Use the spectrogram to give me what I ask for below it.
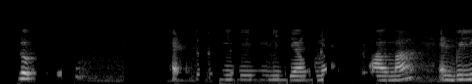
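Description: Speech recorded through a call's microphone path, with nothing above 8 kHz, and marred by echo-canceller behaviour in three forms. Speech suppressed in double talk occurs at 0.13–0.83 s, 1.78–1.9 s and 2.11–3.91 s. The talker's level sinks by around 40 dB in the first and last spans, with roughly half a second and about a second of the sound affected, and by only about 10 dB in the brief middle dip. In each case the likely cause is the canceller failing to tell the local talker from loudspeaker echo while both sides spoke, so it attenuated everything. Background gated by the echo canceller shows up at 1.26–1.5 s. The room sound is pulled down hard, by about 39 dB over roughly 200 ms, because the canceller clamped the microphone while the far end was playing and then released it. The other side's voice leaking through appears at 1.95–2.12 s, about 15 dB below the talker, and again at 3.61–3.66 s, about 25 dB down. 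Both are short scraps of a second voice, likely far-end audio from the loudspeaker that the canceller left in the microphone signal. The second scrap falls inside the long suppressed stretch, so leaked echo and attenuated local speech overlap there.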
